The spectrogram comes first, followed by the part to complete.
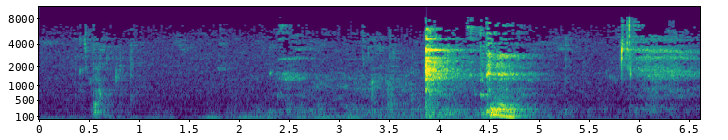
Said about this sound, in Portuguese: Deixa eu tomar água aqui.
